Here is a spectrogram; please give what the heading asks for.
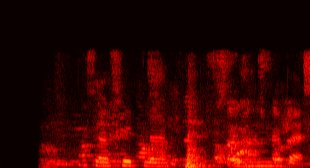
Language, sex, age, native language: Icelandic, female, 9, Icelandic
